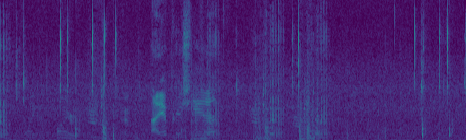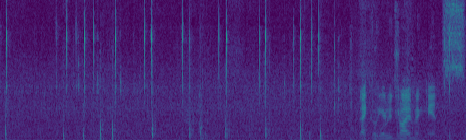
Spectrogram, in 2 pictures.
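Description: Short soft clicks sound again and again as blocks are placed.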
